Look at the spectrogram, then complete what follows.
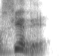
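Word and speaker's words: seven: Pero ya, el número 7, la primera E se pronuncia con los labios estirados. La segunda E se pronuncia con los labios relajados. Entonces yo digo 7. 7. Y los dos son E y se pronuncian distintas.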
